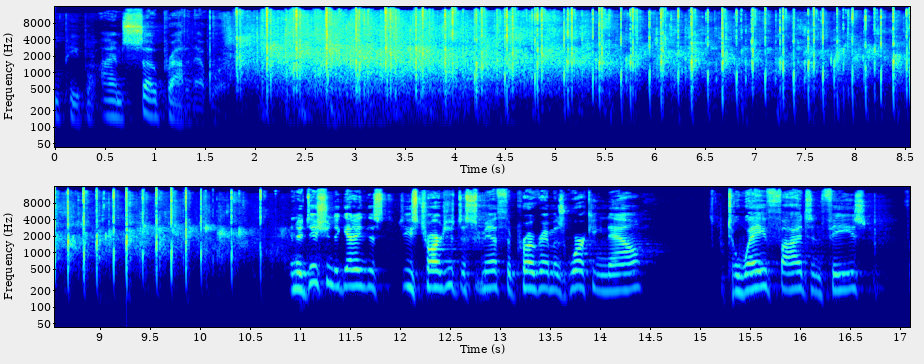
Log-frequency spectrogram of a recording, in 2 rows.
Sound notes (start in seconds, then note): 8.5 applause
